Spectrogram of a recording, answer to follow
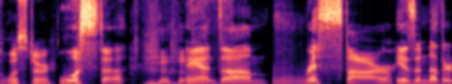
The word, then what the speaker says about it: Ristar: Though one oddity is that Sega Power has it clearly stated that the game should be pronounced Ristar, which I think is just wrong. It's pronounced Worcester.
